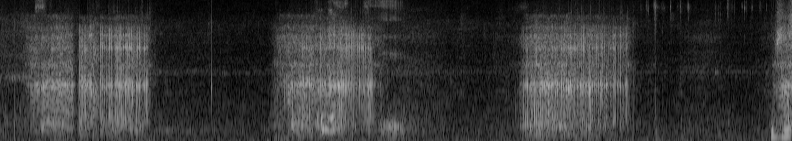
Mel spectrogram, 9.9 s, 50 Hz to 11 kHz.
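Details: Man snoring while asleep after a 4am gaming session, with video game audio and talk nearby: three loud, harsh snores about every three seconds, roughly 20 a minute, with quiet pauses between.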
